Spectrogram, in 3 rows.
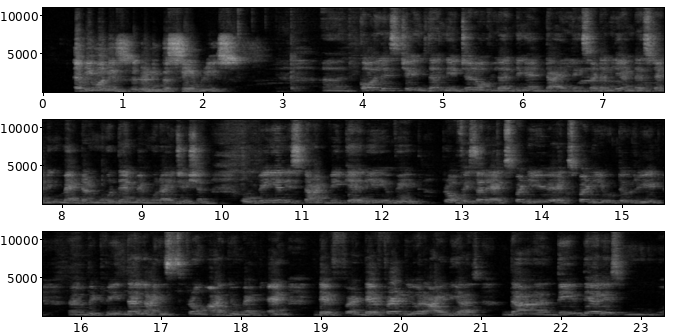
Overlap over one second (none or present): none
